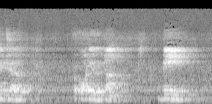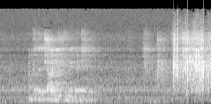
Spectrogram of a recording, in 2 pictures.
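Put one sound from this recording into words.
An elderly man speaks calmly into a microphone in a large hall.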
